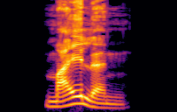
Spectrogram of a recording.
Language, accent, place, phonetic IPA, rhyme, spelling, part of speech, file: German, Germany, Berlin, [ˈmaɪ̯lən], -aɪ̯lən, Meilen, noun, De-Meilen.ogg
- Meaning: plural of Meile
